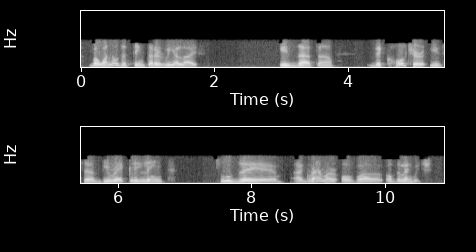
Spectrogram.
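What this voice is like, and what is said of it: Non-native English accent. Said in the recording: “you hear from my accent, English is not my first language. It's actually my third language.”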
